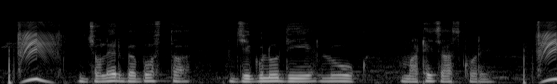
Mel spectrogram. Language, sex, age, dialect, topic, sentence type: Bengali, male, 18-24, Jharkhandi, agriculture, statement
